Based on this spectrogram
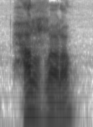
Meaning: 1. to free, to liberate, to emancipate 2. to devote to the service of religion 3. to examine minutely 4. to verify 5. to compose carefully, to write accurately 6. to make an accurate reckoning of
- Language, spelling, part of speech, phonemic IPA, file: Arabic, حرر, verb, /ħar.ra.ra/, Ar-حرر.ogg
